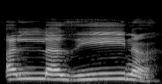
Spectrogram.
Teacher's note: زال کو کھینچیں گے، یا مد ہو رہی ہے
